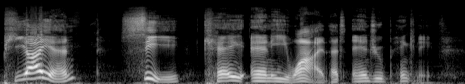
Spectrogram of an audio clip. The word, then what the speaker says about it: Pinckney: It's one of those names where you don't know if you want to pronounce the C and the K or if you just pronounce it as one.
